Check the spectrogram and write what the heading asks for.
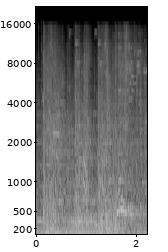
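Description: Gunfight sound from a TV drama's soundtrack: a rapid run of sharp shots and metallic clatter, with music underneath.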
